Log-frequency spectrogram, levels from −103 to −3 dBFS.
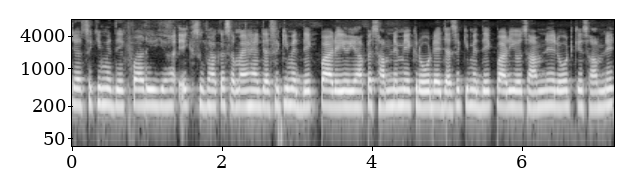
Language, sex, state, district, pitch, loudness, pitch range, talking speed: Hindi, female, Bihar, Katihar, 200 Hz, -14 LUFS, 195-205 Hz, 315 wpm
